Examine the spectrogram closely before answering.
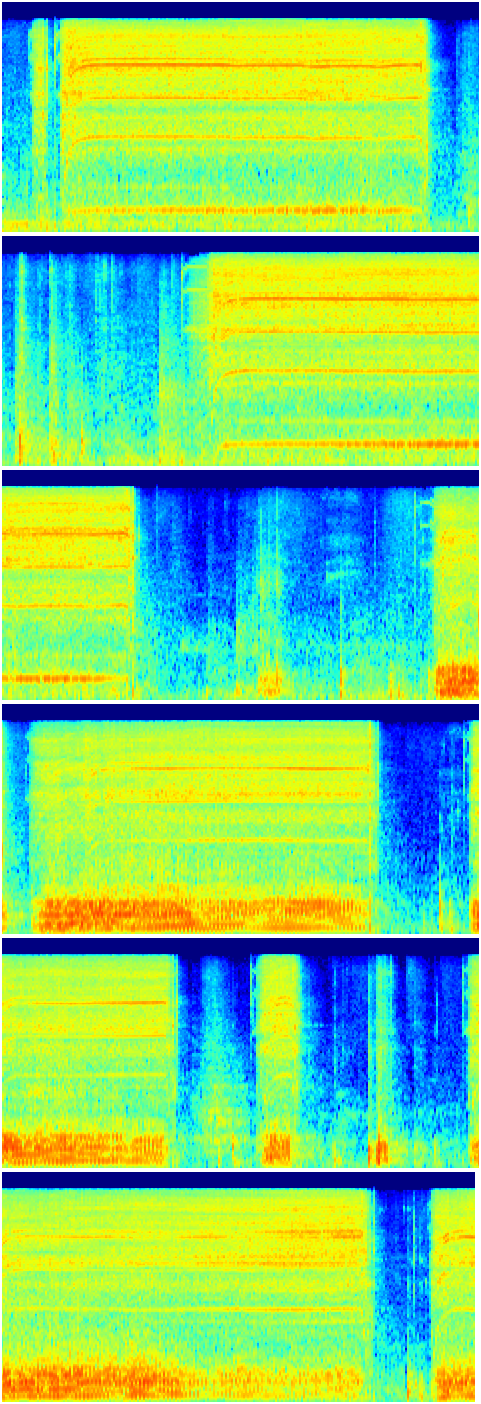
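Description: Cordless drill boring a screw hole through a wooden horseshoe. Two steady runs of about four seconds each come first, then a string of runs, some brief and some a few seconds long, as a countersink bit cuts into the wood with a rougher grinding sound.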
